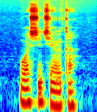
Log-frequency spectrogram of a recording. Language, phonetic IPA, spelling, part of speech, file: Polish, [ˌvwaɕt͡ɕiˈt͡ɕɛlka], właścicielka, noun, LL-Q809 (pol)-właścicielka.wav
